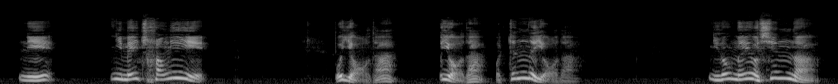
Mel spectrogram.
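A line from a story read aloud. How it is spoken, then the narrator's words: Heartbroken. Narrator (Chinese): 温柔伤心欲绝地说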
